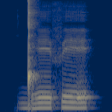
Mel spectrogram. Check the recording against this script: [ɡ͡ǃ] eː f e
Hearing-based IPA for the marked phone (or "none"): ɡ͡ǃ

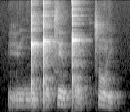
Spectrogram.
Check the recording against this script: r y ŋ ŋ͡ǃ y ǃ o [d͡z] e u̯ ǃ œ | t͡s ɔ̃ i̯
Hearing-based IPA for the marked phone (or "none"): t͡s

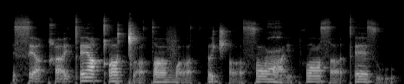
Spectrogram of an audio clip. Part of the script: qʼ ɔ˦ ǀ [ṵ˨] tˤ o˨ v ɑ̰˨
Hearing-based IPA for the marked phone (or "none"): ṵ˨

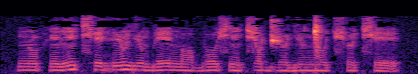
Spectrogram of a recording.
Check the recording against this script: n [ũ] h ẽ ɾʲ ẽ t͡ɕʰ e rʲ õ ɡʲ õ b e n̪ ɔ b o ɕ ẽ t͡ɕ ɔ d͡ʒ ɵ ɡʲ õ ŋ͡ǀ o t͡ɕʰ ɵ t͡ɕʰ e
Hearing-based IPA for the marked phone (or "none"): õ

